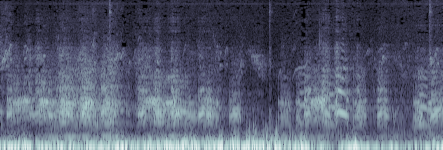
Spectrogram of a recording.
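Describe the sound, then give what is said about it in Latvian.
A flock of geese, including white crested Italian geese, honks loudly and continuously in a farmyard, overlapping calls filling the air with a busy, raucous clamor and low rumbling background noise. “Pagalmā mūs sagaida zosis.”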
